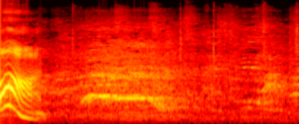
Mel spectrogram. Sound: audience applauding

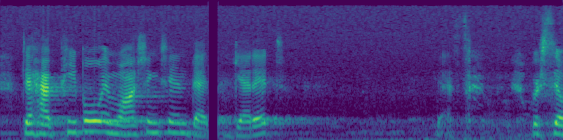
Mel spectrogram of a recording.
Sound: chuckles

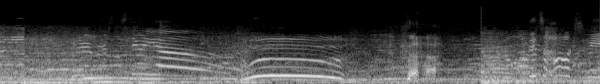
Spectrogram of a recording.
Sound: man cheers

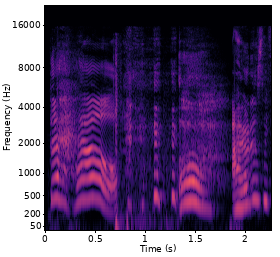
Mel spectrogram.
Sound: cannon firing; laughing

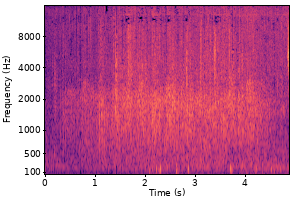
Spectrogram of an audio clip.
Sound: audience applauds

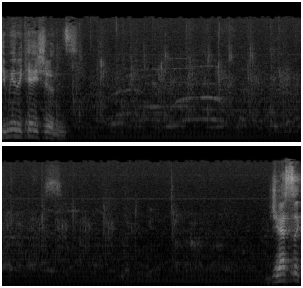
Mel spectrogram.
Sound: applause and cheering

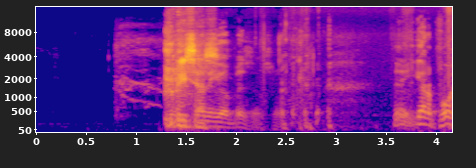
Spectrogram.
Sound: laughs

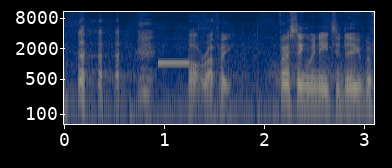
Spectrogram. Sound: laughs; beep

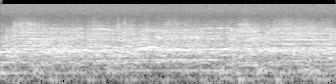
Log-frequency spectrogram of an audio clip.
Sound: crowd cheering

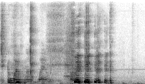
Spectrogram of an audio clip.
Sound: laughter

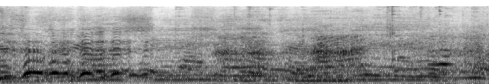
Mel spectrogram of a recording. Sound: laughter

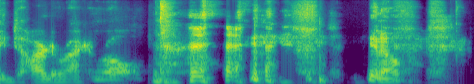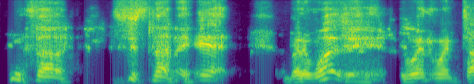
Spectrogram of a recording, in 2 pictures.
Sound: laughter

